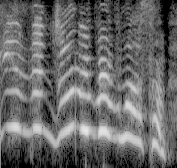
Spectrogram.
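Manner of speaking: high, loud, gushing exclamation; thrilled recognition. Acted. Grendel recognizing her papa's new brew, thrilled. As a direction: gush over the name with delight.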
